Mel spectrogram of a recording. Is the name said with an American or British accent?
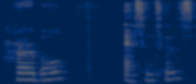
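British. It is said with a British accent. "British English"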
